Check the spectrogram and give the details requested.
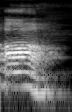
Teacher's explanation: आ बोलते समय मेरा जो मुंह है वो कैसा हो रहा है, पूरा खुल रहा है, तो ये कौन सा बन जाएगा भाई, विव्रत बन जाएगा।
